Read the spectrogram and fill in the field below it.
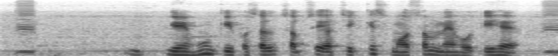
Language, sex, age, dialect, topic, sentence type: Hindi, male, 25-30, Marwari Dhudhari, agriculture, question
